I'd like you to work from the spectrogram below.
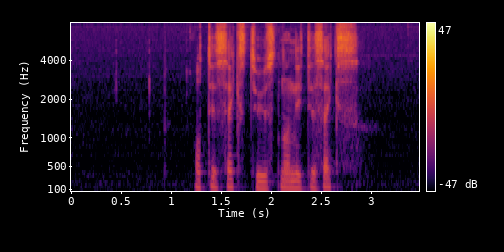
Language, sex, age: Norwegian, male, 19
